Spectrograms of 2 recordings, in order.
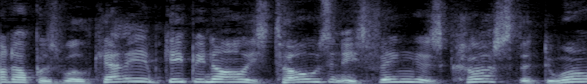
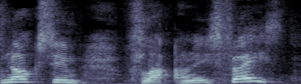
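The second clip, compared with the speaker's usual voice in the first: ordinary delivery, nothing marked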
